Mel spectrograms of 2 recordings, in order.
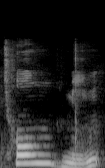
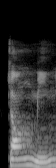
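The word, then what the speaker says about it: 聪明: Chung Ming lingli ya bacanya Chung Ming m ya jangan Cong Ming ya bukan Cong ya Chung Chung Ming Ling Li kemudian k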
